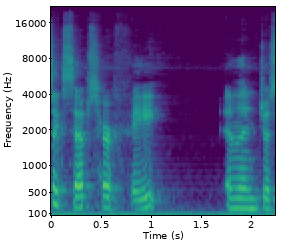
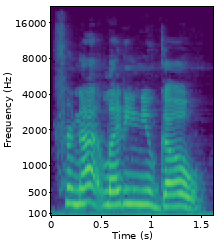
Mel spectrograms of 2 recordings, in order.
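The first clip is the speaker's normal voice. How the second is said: raised, pained voice confessing guilt; tearful apology; 4 semitones higher, 3 dB louder than usual. Acted. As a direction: apologise on the verge of sobbing. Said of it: "And she's just sobbing now".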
